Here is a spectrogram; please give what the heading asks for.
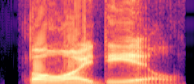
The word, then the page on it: beau ideal: American English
